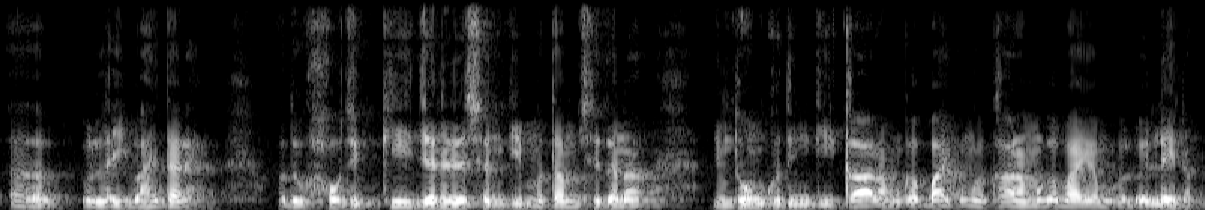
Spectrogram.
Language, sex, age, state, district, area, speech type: Manipuri, male, 30-45, Manipur, Thoubal, rural, spontaneous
